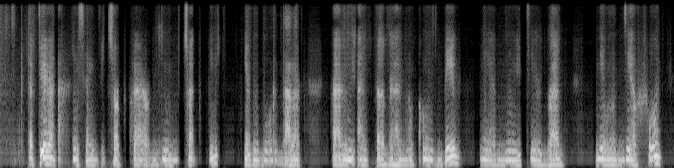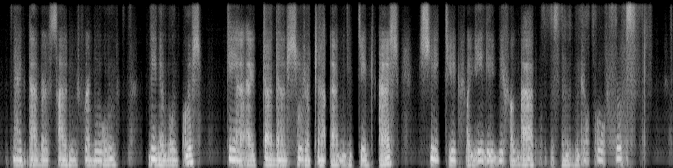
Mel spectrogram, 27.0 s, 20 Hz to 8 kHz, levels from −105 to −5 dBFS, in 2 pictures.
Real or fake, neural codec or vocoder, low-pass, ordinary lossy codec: fake; codec, 16 kHz, 0.5 kbps, FreqCodec, smaller model; 7.2 kHz; Opus, 64 kbps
